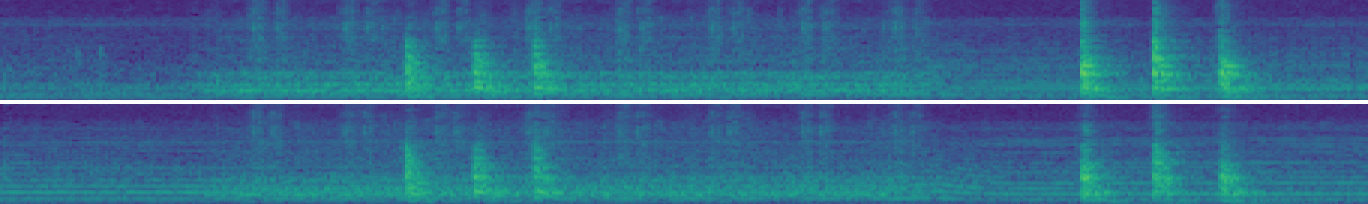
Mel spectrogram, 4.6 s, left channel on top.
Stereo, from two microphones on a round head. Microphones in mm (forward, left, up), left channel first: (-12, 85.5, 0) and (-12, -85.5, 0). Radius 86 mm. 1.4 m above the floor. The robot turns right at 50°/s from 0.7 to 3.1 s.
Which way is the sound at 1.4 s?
15° right (ahead or behind).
